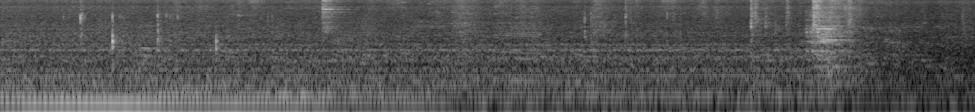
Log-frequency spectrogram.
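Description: A ladle scrapes and clinks against the inside of a clay mortar.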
